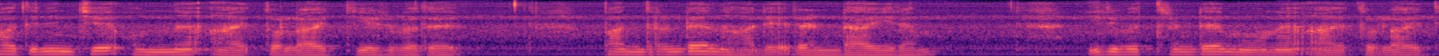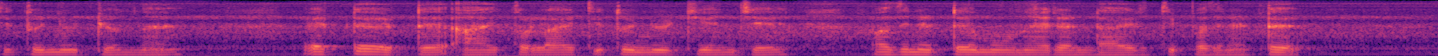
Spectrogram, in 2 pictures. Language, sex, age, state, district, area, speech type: Malayalam, female, 60+, Kerala, Palakkad, rural, spontaneous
